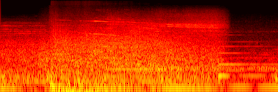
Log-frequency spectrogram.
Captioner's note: loud banging; calm music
